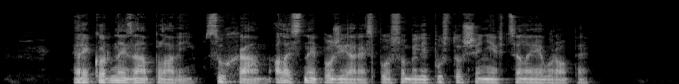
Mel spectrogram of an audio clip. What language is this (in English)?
Slovak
